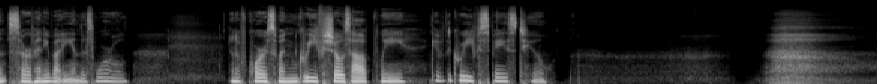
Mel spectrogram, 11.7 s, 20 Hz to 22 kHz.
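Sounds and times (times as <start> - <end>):
speech: 0.1 - 1.8, 3.1 - 7.4
slow deep breathing during a meditation practice: 1.8 - 3.0, 7.8 - 11.6.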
